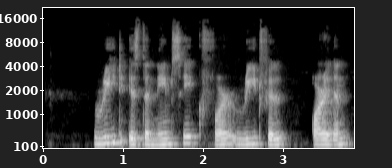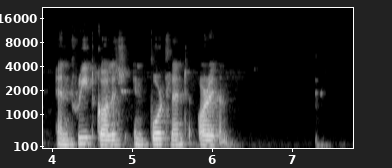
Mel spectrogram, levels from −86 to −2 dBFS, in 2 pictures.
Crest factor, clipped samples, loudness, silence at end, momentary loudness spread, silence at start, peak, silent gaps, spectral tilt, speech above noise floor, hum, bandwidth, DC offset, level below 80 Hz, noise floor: 18 dB; under 0.1%; -20 LUFS; 1.55 s; 8 LU; 0.65 s; -2 dBFS; none; -6 dB/octave; 58 dB; none; 13.5 kHz; under 0.1%; -60 dBFS; -77 dBFS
